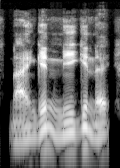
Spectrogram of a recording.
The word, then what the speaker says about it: Negan: a ningan ningan here let me help you pronounce it again ningin ningan Negan it was funny though I enjoyed that whole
